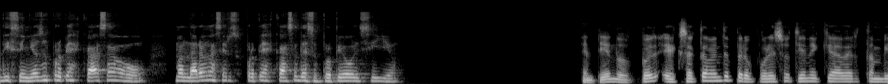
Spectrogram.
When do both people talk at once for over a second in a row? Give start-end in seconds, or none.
none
